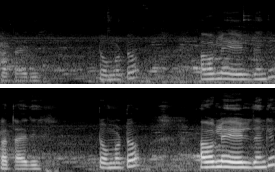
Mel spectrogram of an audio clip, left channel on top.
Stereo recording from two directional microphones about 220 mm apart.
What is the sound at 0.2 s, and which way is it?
A woman's voice, 40° right (ahead or behind).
